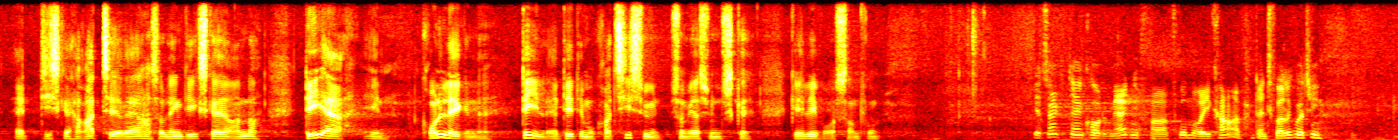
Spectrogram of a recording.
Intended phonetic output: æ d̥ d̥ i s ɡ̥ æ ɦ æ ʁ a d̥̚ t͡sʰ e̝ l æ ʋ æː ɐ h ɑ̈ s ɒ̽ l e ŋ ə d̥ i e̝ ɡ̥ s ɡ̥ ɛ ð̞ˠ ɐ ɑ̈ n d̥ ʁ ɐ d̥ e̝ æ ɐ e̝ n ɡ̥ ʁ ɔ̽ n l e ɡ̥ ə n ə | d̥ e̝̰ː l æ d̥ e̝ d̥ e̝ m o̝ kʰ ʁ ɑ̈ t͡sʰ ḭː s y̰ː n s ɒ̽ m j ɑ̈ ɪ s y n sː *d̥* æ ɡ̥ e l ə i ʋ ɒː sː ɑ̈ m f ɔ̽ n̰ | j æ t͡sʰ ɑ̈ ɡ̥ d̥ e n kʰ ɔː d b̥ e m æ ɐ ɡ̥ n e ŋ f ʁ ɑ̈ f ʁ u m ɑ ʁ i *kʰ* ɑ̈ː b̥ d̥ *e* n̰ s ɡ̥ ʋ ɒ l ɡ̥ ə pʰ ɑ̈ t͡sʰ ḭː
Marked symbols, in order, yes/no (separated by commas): no, yes, no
